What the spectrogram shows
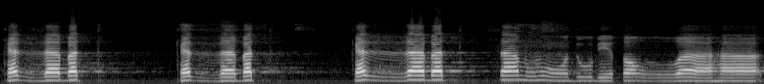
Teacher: Hamesnya tetap diucapkan, cuman bukan T sama S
